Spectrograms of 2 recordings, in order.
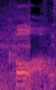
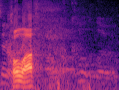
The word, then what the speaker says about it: Koloff: I'm sorry, I don't know how to pronounce that, but Koloff. Koloff. It's like Kolo. It's like a loaf of bread.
